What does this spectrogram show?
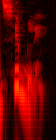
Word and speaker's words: sibling: number of syllables in sibling siing s Ling there are just two syllables and where does the stress fall stress falls on the first on the first syllable now is next word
